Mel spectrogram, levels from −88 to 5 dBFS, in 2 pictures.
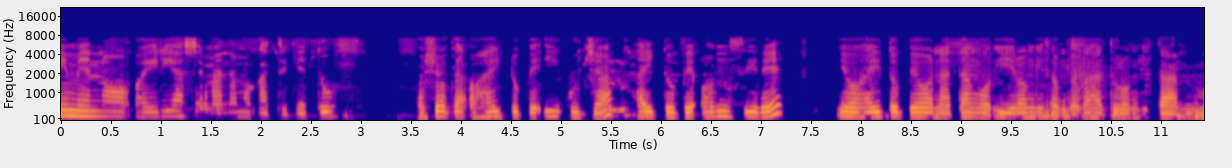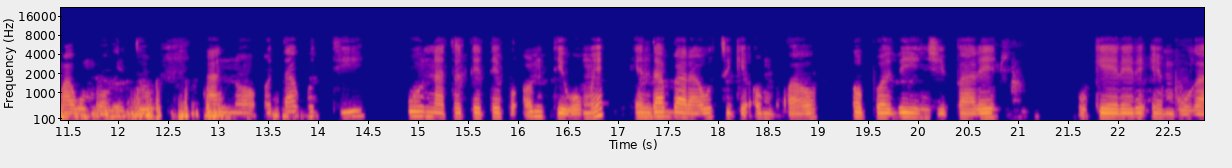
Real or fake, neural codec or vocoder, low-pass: real; none; 7.2 kHz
